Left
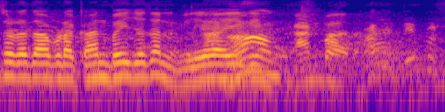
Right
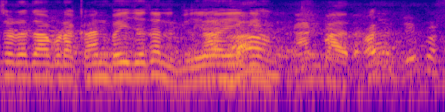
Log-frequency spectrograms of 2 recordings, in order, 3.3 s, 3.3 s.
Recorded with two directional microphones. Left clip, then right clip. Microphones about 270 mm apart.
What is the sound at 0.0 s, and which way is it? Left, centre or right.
Speech, centre.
